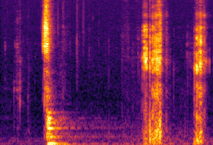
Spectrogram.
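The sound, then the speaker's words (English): Three loud crunches of someone biting into crisp potato chips with French onion dip, the first sharp and strong, followed by two shorter bursts of chewing, with no talking. “We just want you to hear the full crunch.”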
